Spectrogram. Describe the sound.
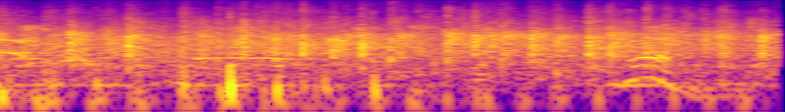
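A crowd claps steadily and loudly, a dense, continuous wash of hand claps with a few faint voices and whoops mixed in throughout.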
